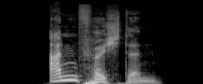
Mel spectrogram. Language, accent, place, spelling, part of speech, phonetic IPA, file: German, Germany, Berlin, anföchten, verb, [ˈanˌfœçtn̩], De-anföchten.ogg
- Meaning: first/third-person plural dependent subjunctive II of anfechten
